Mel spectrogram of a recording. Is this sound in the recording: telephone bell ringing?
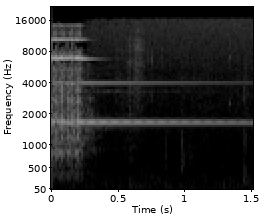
yes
